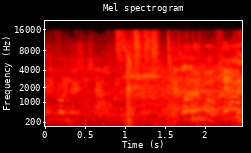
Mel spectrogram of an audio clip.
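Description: A bare foot kick smacks against a fighter's body.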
